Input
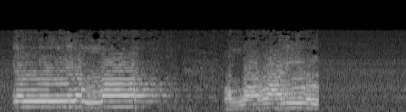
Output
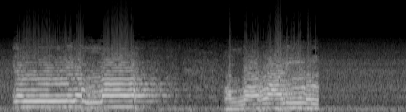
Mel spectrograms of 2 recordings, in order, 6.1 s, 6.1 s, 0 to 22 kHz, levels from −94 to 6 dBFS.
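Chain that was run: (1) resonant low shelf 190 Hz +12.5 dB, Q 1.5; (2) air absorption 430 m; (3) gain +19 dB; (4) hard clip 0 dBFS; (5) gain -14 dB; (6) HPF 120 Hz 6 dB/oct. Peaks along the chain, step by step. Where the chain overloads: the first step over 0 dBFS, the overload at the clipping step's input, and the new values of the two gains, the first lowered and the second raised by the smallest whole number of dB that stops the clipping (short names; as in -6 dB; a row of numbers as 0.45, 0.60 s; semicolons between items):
-12.5, -13.5, +5.5, 0.0, -14.0, -12.0 dBFS; step 3, 5.5 dB; step 3 +13 dB, step 5 -8 dB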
